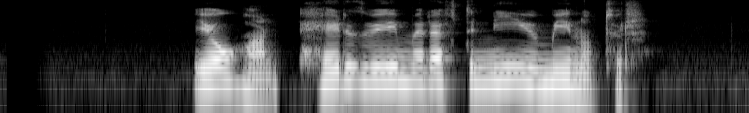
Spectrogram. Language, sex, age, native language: Icelandic, female, 40-49, Icelandic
